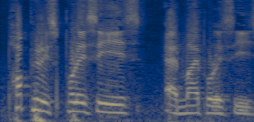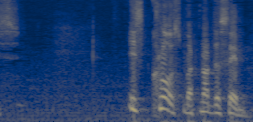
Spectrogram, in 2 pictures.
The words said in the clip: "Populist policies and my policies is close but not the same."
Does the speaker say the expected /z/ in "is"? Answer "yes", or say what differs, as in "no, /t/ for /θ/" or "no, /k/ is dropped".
no, /s/ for /z/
